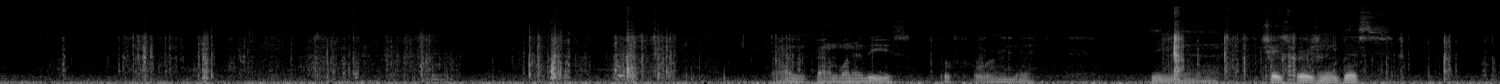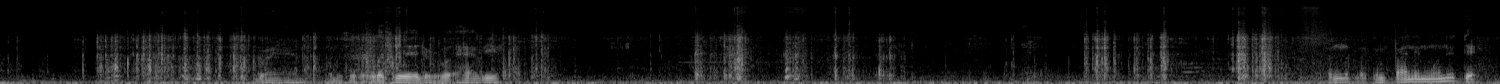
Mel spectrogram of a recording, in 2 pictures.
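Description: Plastic toy packages rustle and clack against each other.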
